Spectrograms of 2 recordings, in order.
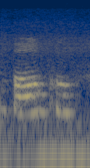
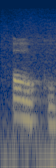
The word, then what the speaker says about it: pouco: A palavra pouco, a gente fala pouco, quero um pouco de açúcar, por favor. Não pronunciamos a vogal U.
